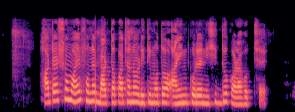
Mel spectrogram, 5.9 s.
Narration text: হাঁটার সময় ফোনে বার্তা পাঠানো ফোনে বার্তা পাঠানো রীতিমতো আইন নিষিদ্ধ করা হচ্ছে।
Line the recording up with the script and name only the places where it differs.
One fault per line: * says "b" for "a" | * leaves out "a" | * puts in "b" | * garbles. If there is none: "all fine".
* leaves out "ফোনে বার্তা পাঠানো"
* puts in "করে"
